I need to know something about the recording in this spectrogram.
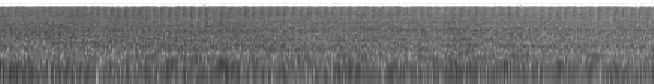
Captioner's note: engine sputtering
